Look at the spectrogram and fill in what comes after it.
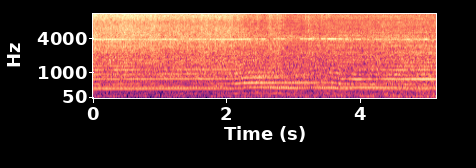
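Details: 2017 Bissell Powerforce Compact 2112 refurbished curb find, after brushroll bearing work and filter assembly adjustment for a wind-down howl, running on pile carpet: steady motor whine and even brush hum, no rubbing or grinding, healthy.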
